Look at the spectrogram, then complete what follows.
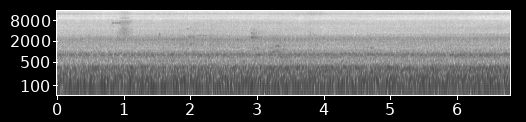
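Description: Steady low drone of an idling engine: one constant low hum under an even low rushing noise, unchanging throughout, with a faint click about a second in.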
